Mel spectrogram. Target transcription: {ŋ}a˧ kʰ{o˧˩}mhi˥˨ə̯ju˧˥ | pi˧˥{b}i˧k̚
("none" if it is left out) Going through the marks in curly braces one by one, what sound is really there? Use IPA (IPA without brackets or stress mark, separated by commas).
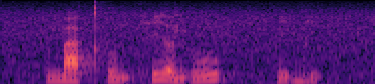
m, u˧˩, b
